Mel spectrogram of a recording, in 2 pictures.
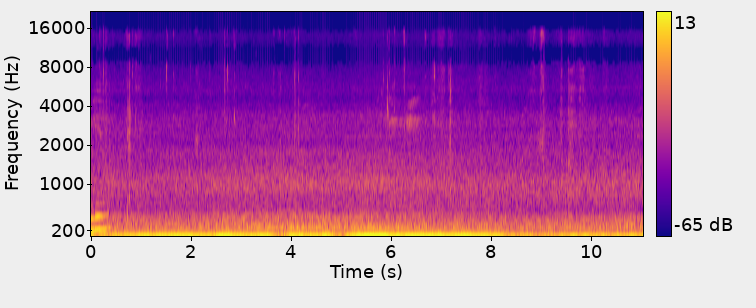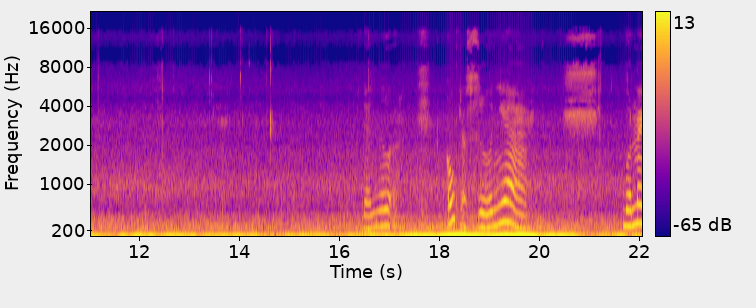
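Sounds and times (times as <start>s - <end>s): low mechanical hum: 0.0s - 22.0s
paper rustling: 6.0s - 8.0s, 8.7s - 10.2s.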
